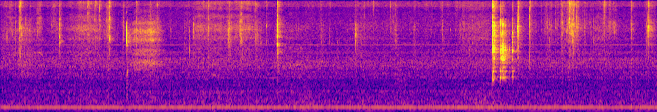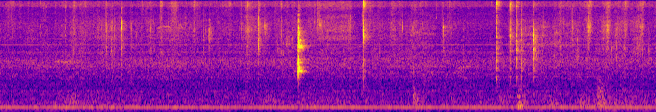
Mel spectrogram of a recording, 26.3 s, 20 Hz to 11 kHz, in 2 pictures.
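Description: A few sharp clicks and clinks of small aluminum steam-port adapters and Allen-head bolts being handled and fitted to an LS V8's cylinder heads, spread out over a steady low hum.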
